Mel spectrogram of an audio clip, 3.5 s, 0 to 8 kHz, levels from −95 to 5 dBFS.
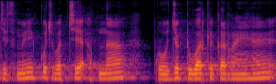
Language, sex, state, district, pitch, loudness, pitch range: Hindi, male, Jharkhand, Sahebganj, 135 Hz, -30 LUFS, 130-150 Hz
